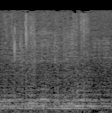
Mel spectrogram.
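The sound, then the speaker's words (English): A loud, deep vibrating hum from a swarm of cubes, like a swarm buzzing, drones steadily without a break and holds at an even low pitch throughout, with no voices present. “The vibrating, the loud humming that they produce shakes your very stomach, your core, as if you were standing too close to a speaker too loud.”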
